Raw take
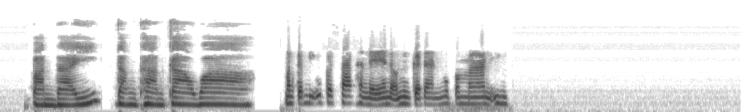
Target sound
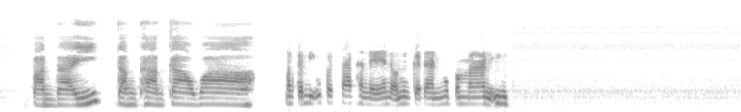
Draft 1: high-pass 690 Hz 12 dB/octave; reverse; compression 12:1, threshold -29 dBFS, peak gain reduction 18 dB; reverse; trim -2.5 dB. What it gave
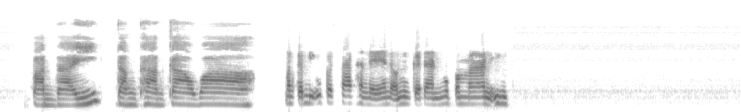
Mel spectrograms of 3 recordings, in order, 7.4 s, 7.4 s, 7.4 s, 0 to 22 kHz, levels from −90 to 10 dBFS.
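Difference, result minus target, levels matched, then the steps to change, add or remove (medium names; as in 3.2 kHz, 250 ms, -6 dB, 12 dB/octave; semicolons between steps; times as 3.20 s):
compression: peak gain reduction -6.5 dB
change: compression 12:1, threshold -36 dBFS, peak gain reduction 24.5 dB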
